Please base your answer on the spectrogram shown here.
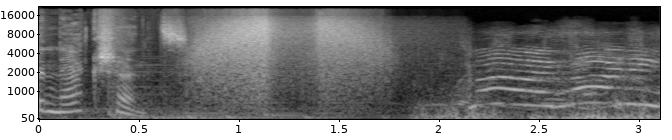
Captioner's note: whooshing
